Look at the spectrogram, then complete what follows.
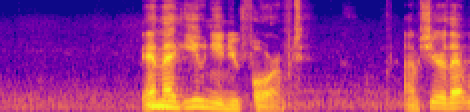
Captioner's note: chuckles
